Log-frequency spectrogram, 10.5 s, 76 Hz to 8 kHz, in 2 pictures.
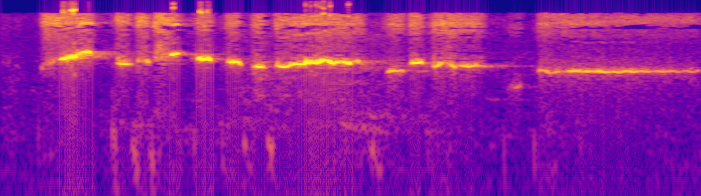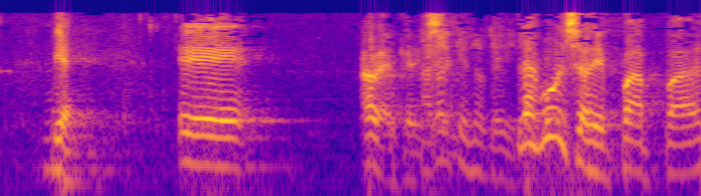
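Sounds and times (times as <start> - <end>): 
person whistling a tune through teeth: 0.3 - 5.4
speech: 5.6 - 6.0, 6.6 - 7.2, 8.0 - 10.5.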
